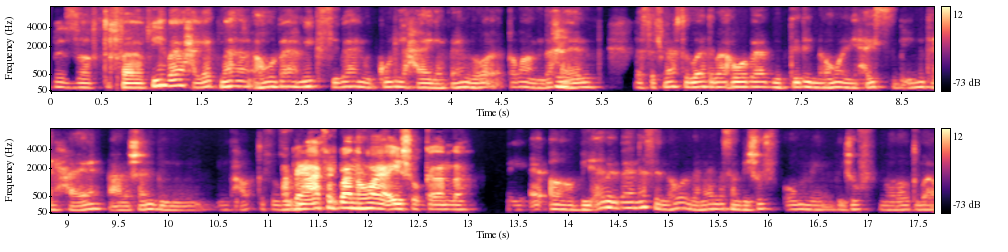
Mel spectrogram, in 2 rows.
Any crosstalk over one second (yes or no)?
no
